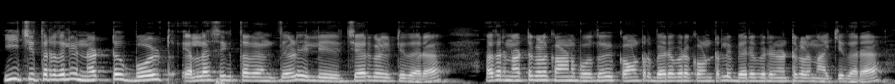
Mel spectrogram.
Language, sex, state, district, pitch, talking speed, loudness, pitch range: Kannada, male, Karnataka, Koppal, 175 Hz, 175 wpm, -14 LUFS, 160-200 Hz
